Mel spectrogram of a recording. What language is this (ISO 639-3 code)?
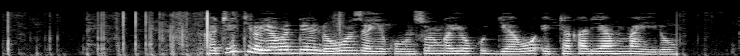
lug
